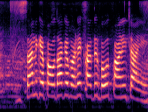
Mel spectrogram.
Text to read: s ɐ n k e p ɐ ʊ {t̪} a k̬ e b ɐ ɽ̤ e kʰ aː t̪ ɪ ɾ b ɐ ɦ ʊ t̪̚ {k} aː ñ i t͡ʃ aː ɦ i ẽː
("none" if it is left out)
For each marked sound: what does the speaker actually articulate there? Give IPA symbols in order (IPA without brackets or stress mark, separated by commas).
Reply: d̪, p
